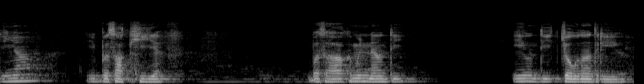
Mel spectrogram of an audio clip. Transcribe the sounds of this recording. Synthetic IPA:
d͡ʒɪjãː | kiːbəsaːkʰːiːɛː | bəsaːkʰmɪnːɛ̃ːɦʊ̃nd̪iː | eːɦʊ̃nd̪iːt͡ʃɔːd̪ãːt̪əɾiːkː

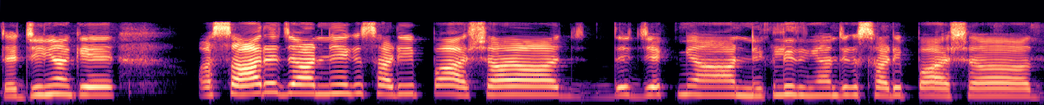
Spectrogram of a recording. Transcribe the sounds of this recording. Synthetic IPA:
t̪eːd͡ʒɪjãːke | əsaːɾeːd͡ʒaːnːeɛ̃ːkɪsaːɽiːpaːʃaːd̪eːd͡ʒeːkɪjãːnɪkliːd̪ɪjãːd͡ʒksaːɽiːpaːʃaː

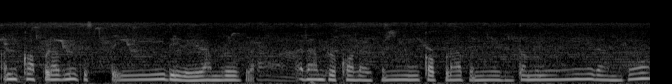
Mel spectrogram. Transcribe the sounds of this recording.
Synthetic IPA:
ʌ̰nikʌpɽapʌnit̪ʌst̪ʌjd̪ʱeɾʌjɾamro | ramrokʌlʌrupʌnikʌpɽapʌniekd̪ʌmʌjɾamro

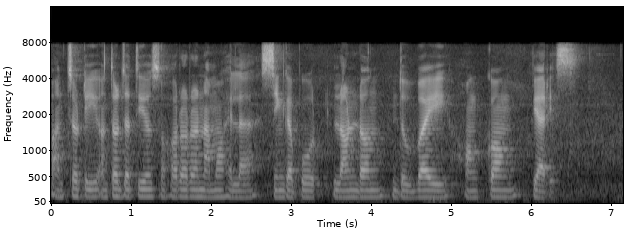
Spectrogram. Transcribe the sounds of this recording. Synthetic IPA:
pant͡ʃɔʈiɔ̰nt̪ɔɾd͡ʒat̪ijɔsɔɦɔɾɔɾɔnamɔɦelasiŋɡapuɾlɔɳɖɔnd̪ubajhɔŋkɔŋpjaɾis

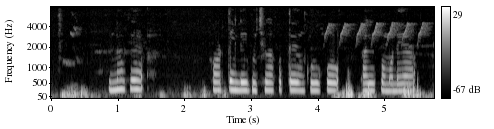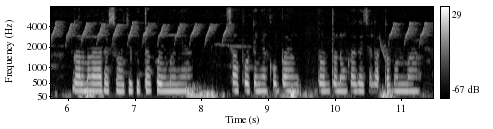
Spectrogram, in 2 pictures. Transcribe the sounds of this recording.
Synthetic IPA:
inɔɡɛ | kɔɽt̪ɛɲlejbut͡ʃʰuwakɔt̪ɛuŋkɔkɔbʱaɡɛkɔmɔnɛjaʔɡɔlmalaɾɛsɔɦɔd͡ʒɔɡit̪akɔimuɲasapɔʈiɲakɔbaŋd̪ɔld̪ɔnɔŋkaɡɛt͡ʃalat̪̚t̪ɔbɔnma

